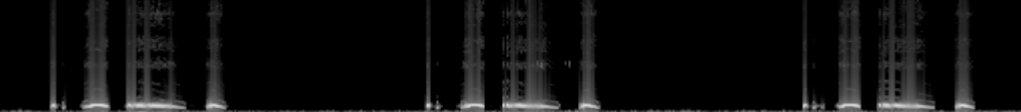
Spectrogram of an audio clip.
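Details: Spotted dove giving luring coos to draw other doves in, three evenly spaced phrases, each with two short notes, a long wavering coo and a final short note, separated by roughly three seconds of quiet.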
